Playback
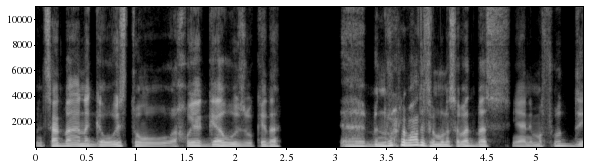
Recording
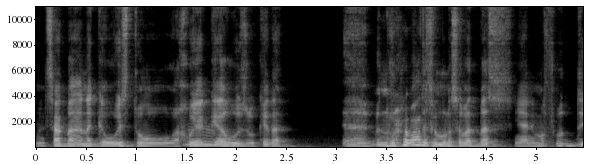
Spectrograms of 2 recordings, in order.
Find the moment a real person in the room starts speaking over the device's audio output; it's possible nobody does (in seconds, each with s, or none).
1.5 s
